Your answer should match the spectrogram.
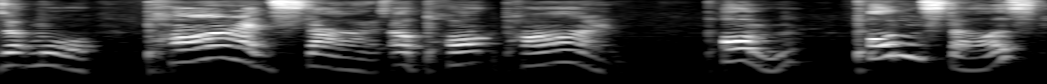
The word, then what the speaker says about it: Pawn Stars: Oh, pawn. Pawn Stars? It's not pronounced pon! It's not you don't pawn off stuff, you fucking mad bastards!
